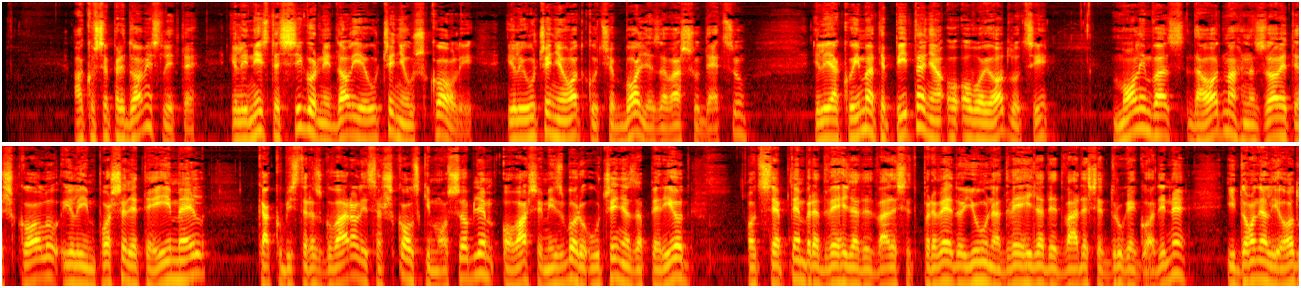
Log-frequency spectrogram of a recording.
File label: SERBIAN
